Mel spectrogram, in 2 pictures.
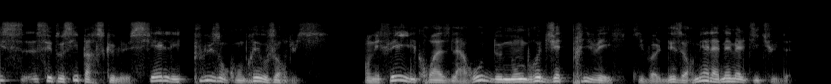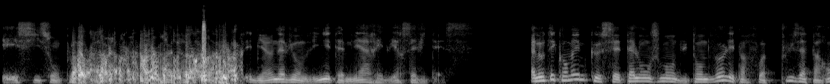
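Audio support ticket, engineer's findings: Codec payload misread, 9.03 to 10.76 s: speech replaced by garbled warble and noise. AMR-WB framing mismatch, consistent with octet-aligned payload parsed as bandwidth-efficient, shifting fields within each frame.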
